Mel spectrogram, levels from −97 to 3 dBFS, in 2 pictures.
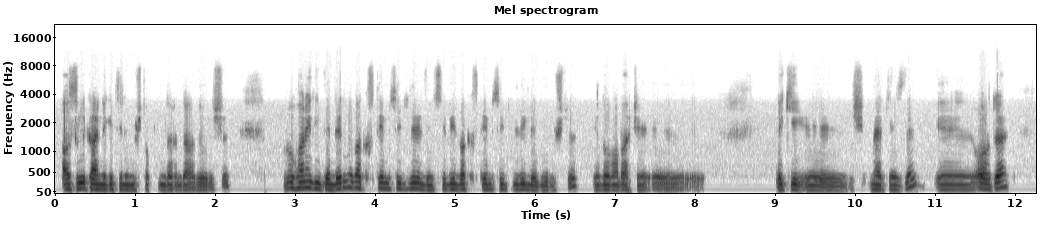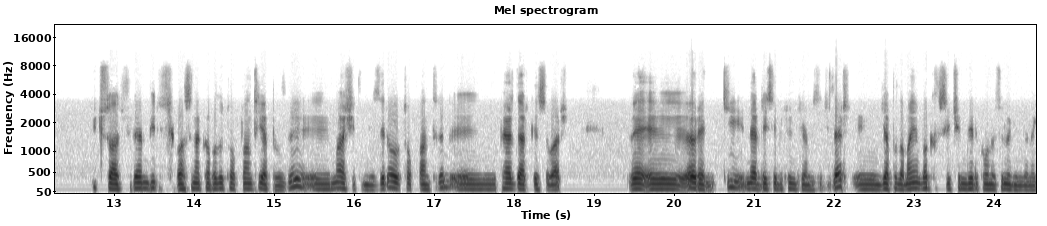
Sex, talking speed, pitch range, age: male, 125 wpm, 105-125 Hz, 50-69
